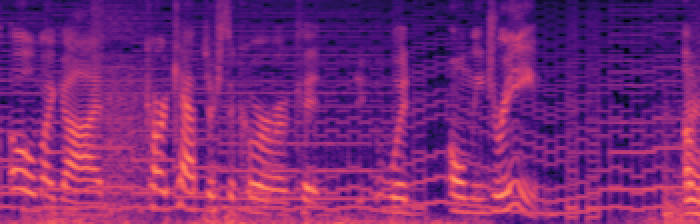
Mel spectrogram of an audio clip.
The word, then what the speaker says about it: Sakura: I think I pronounced it Sakuro when I was younger. And that's Sakuro. Sakura.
